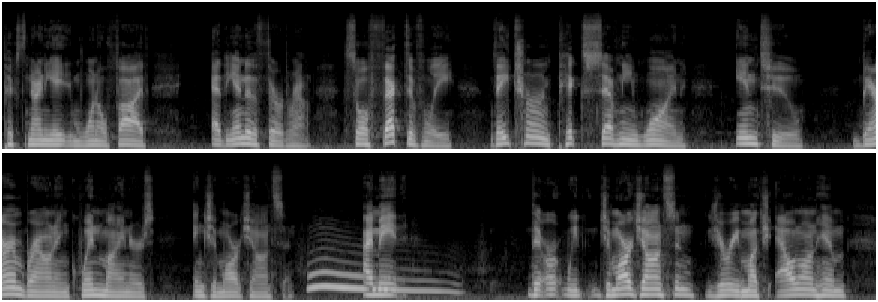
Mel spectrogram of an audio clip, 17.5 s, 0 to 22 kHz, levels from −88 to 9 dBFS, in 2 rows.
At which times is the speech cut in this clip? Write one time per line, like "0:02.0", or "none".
0:16.1

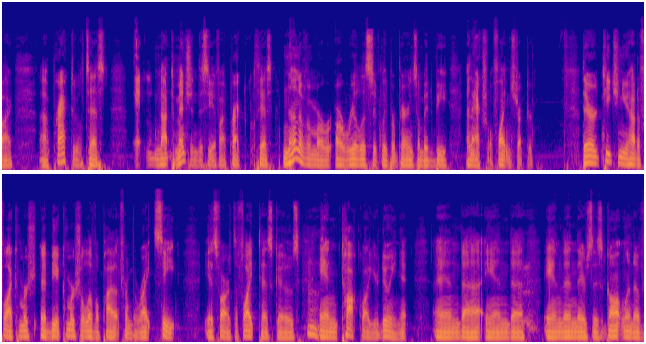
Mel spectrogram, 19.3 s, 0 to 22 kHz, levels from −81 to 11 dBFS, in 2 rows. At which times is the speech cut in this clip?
none

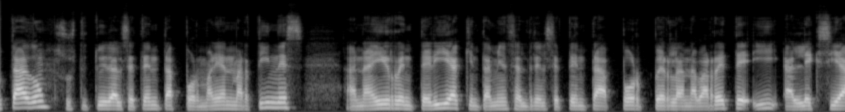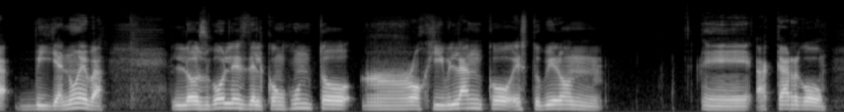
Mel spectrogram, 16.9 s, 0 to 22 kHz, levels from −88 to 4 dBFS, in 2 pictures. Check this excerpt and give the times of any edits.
none

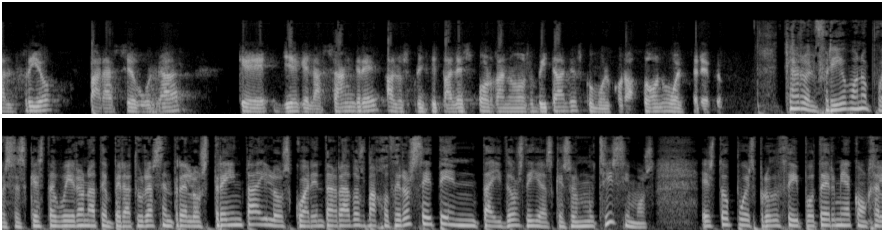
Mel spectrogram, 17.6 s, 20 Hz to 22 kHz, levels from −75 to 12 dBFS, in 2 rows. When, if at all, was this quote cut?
none

